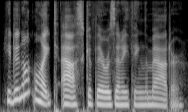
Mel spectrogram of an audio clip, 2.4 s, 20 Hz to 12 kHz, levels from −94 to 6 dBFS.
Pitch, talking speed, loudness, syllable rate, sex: 205 Hz, 305 wpm, -18 LUFS, 7.1 syllables/s, female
